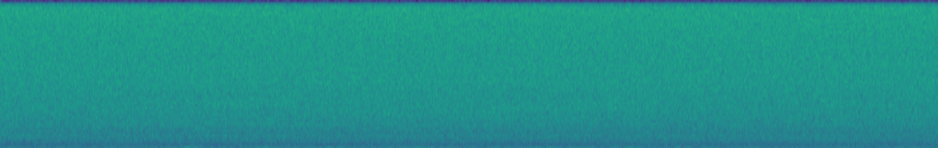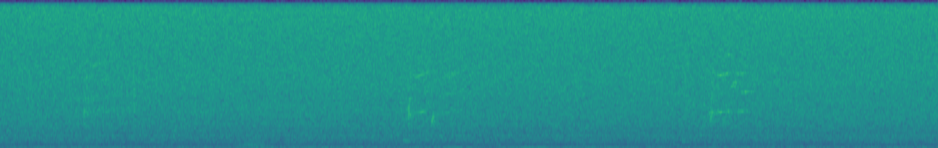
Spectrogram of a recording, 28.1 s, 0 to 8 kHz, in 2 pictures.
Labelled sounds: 20.3	20.5	killer whale, northern resident, G clan, 3.8 to 4.1 kHz
24.7	25.1	killer whale, northern resident, G clan, 1.8 to 2.1 kHz

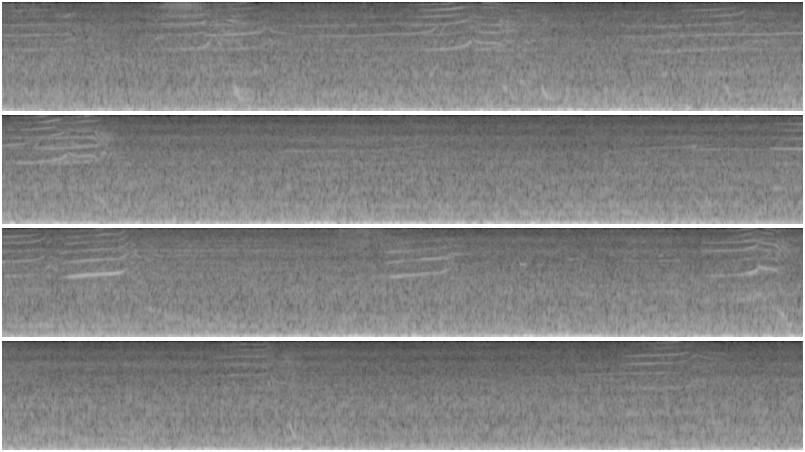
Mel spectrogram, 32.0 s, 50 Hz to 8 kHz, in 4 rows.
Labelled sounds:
0.0	0.8	killer whale, southern resident, 4.3 to 7.2 kHz

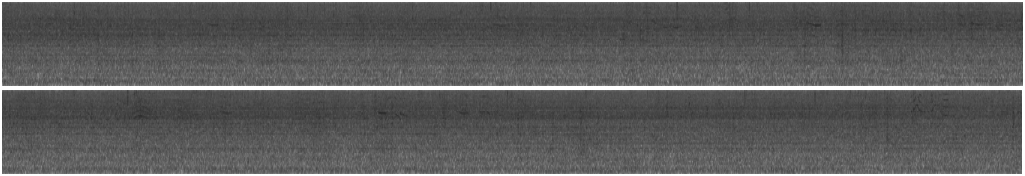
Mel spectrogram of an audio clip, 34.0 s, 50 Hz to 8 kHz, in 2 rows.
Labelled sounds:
13.4	13.7	Pacific white-sided dolphin, 3.6 to 3.9 kHz
19.2	19.5	Pacific white-sided dolphin, 3.1 to 3.4 kHz

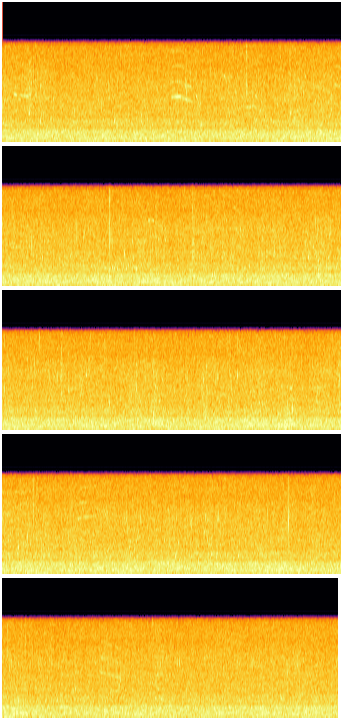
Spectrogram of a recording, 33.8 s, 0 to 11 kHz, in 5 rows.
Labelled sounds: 0.3	0.6	Pacific white-sided dolphin, 3.6 to 3.9 kHz
3.4	3.8	Pacific white-sided dolphin, 3.2 to 6.1 kHz
4.8	5.1	Pacific white-sided dolphin, 2.7 to 3.0 kHz
21.8	22.2	Pacific white-sided dolphin, 4.3 to 4.7 kHz

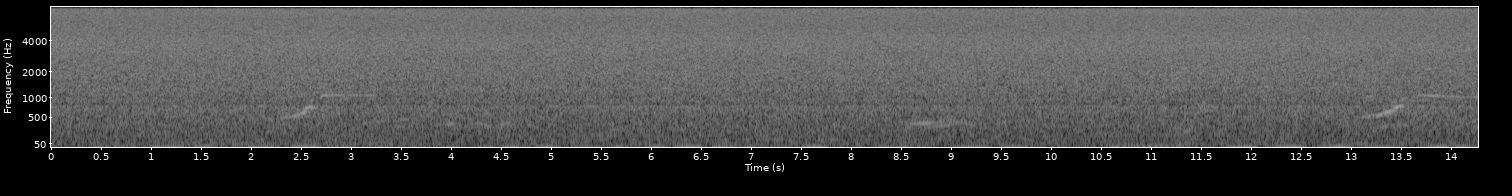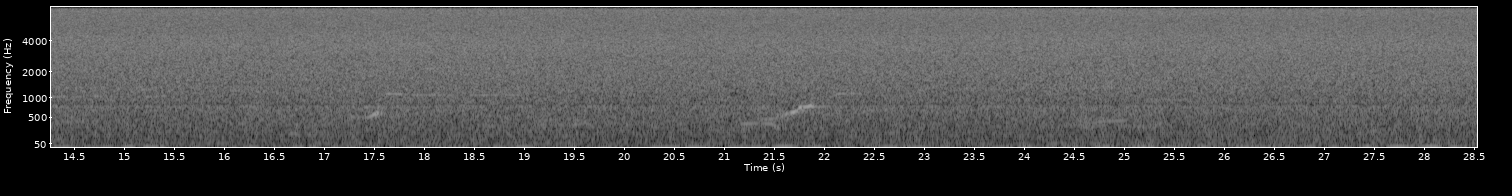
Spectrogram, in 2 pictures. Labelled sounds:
2.7	3.0	humpback whale, 0.99 to 1.2 kHz
13.7	14.0	humpback whale, 1.0 to 1.2 kHz

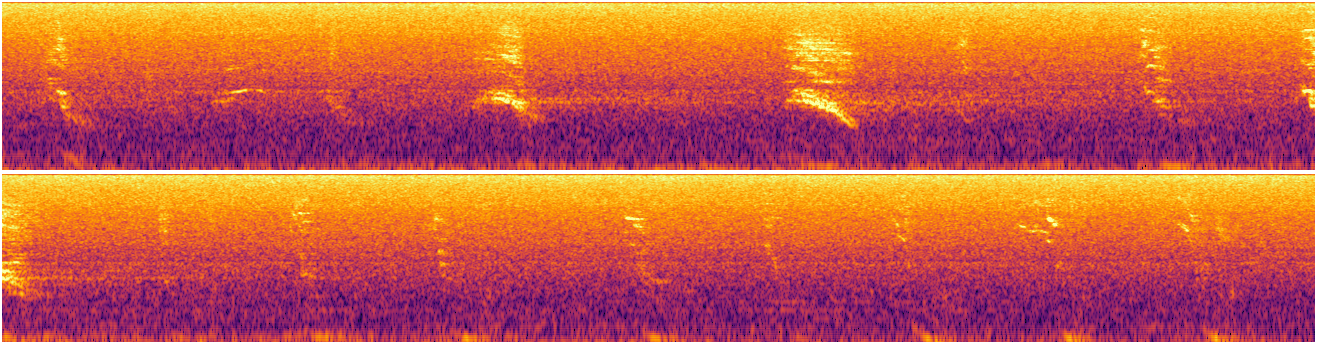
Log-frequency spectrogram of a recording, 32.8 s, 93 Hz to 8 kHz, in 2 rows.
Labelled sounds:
6.2	6.5	humpback whale, 1.8 to 2.0 kHz
16.4	16.6	humpback whale, 1.9 to 2.1 kHz
24.2	24.5	humpback whale, 2.3 to 2.7 kHz
29.1	29.7	humpback whale, 1.6 to 2.6 kHz

